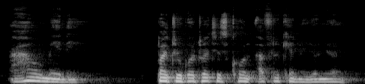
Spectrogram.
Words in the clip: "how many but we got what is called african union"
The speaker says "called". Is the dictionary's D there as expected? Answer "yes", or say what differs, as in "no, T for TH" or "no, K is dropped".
no, D is dropped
